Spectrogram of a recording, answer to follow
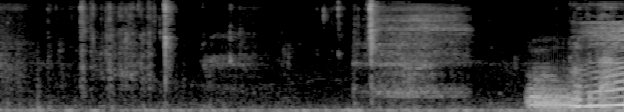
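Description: Faint clicks and rustles of a plastic clamshell candy container being handled, then, about five seconds in, a person starts a long, steady hummed "mmm" of enjoyment while tasting the candy.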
